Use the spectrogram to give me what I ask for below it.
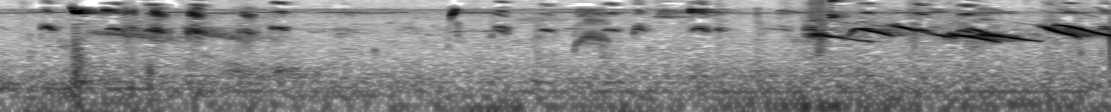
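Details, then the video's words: Green-winged saltator male singing 'macheando' style to stir rivals: scattered high chips and short whistles, a brief pause, then a run of rapid falling whistled slurs at the end, with a constant thin high tone behind. "Trinca-ferro Macheando com Trinca ferro cantando Para Esquentar Trinca ferro"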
